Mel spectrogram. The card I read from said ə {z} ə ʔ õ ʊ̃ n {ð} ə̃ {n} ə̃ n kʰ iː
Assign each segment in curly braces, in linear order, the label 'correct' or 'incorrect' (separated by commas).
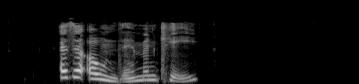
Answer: correct, correct, incorrect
